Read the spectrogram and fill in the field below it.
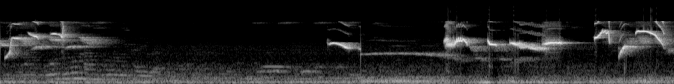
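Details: Oriental magpie-robin, called kacer, delivering its varied song used to coax other magpie-robins into answering; short bright phrases, a pause, then sharp whistles and buzzy slurred notes in quick bursts.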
